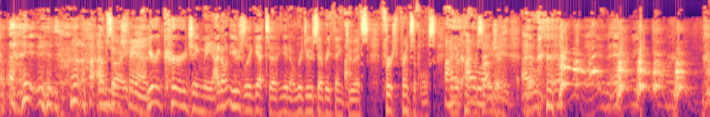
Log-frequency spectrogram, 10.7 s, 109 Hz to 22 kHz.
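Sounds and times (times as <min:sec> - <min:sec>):
laughter: 0:00.0 - 0:02.0, 0:07.8 - 0:09.0
speech: 0:00.2 - 0:09.6
dog barking: 0:08.4 - 0:10.6.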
